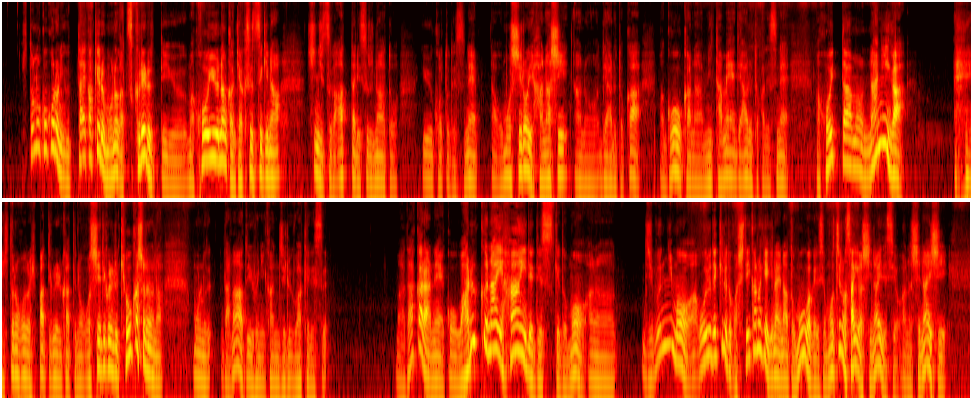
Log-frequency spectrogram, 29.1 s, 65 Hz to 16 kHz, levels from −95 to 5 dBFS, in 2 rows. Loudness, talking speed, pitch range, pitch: -32 LUFS, 430 characters per minute, 105-135 Hz, 115 Hz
